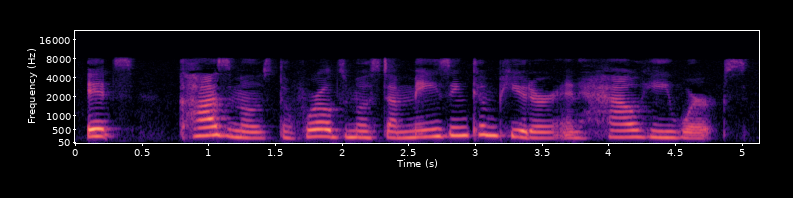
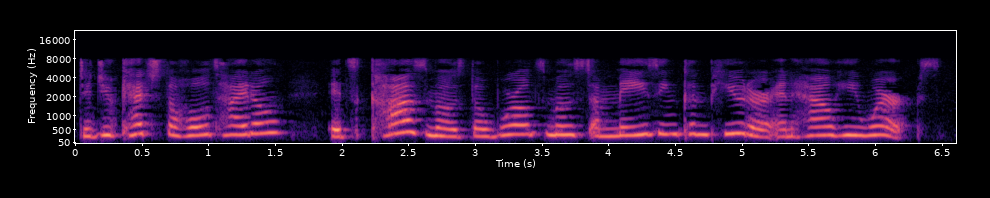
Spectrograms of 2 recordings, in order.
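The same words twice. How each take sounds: First: Loud announcing. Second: Louder yell. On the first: Boy announcing his talk title loudly to the teacher. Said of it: "do you mind not shouting". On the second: Boy yelling his talk title so everyone hears. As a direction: belt the title out even louder. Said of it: "yelled even louder". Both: A narrator's reading.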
